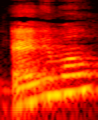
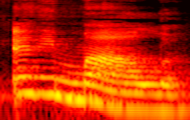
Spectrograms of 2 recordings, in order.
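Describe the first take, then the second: First: "animal" as English AN-i-mal; English-style "animal", weak ending; English pronunciation. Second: "animal" as a-nee-MAL; Portuguese-style "animal", long final MAL; Portuguese pronunciation. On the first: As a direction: stress the first syllable of "animal", quickly. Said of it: "В англійській animal". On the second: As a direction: stress the last syllable of "animal". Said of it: "а в португальській animal". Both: Shown as a demonstration.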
